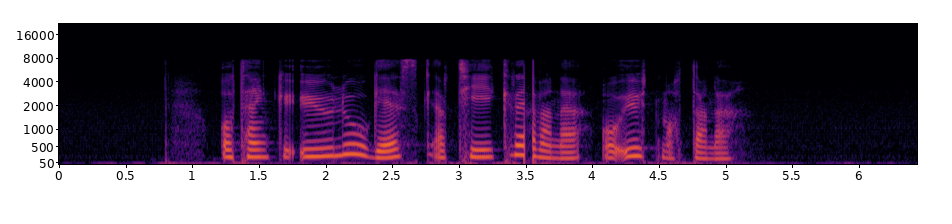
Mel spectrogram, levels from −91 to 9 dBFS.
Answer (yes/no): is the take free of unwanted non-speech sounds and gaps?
no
